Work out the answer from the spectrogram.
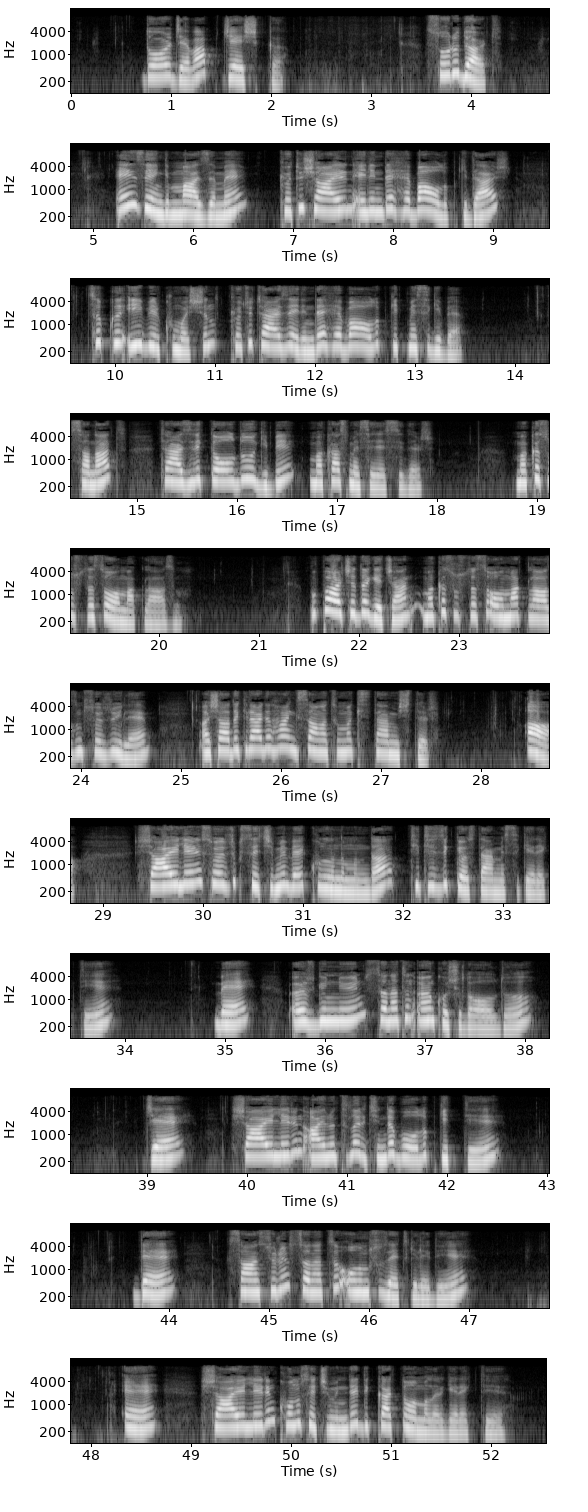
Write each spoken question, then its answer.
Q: Bu parçada geçen makas ustası olmak lazım sözüyle aşağıdakilerden hangisi anlatılmak istenmiştir?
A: Doğru cevap A şıkkı.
